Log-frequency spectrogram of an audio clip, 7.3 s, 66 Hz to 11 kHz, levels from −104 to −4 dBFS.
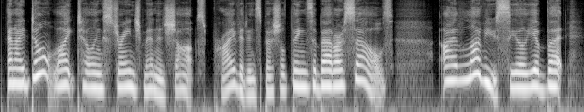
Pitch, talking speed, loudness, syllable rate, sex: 220 Hz, 165 wpm, -17 LUFS, 4.7 syllables/s, female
